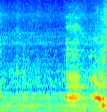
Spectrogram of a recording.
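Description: Quiet room tone, then about a second and a half in a man starts a short, breathy laugh.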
